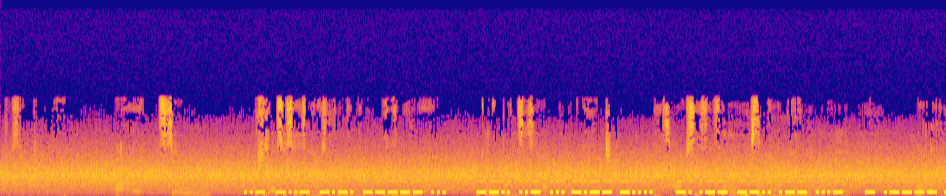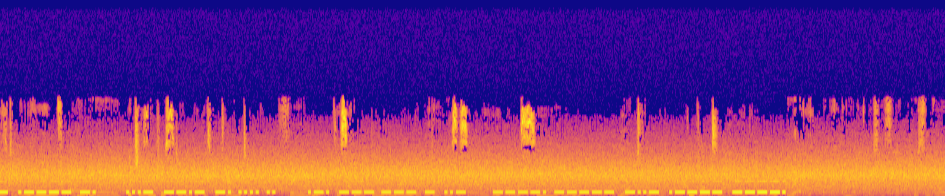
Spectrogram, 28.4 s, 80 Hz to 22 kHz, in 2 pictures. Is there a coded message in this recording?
Yes: Morse code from 3.6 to 26.0 s, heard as a keyed tone, hand-sent with a paddle, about 28 wpm, 600 Hz, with radio static and speech in English. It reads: UXC0S ZUSY6 NWZWV T1T1N VQNHI ROOTU 90X19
